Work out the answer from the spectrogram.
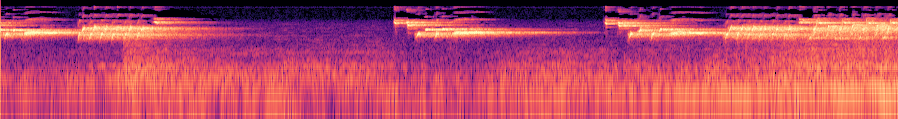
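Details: A Widani European goldfinch gives three phrases of bright, fast twittering and ringing trills, separated by pauses of about two seconds, with faint low background noise.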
